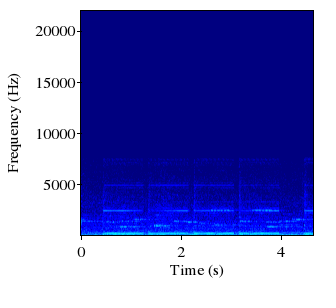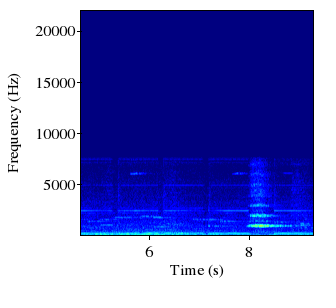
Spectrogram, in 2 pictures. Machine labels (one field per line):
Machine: slide rail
